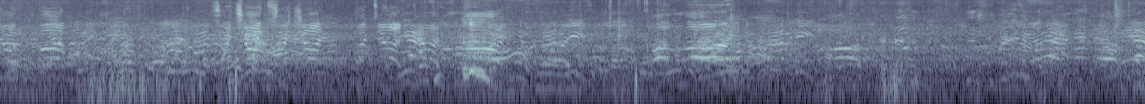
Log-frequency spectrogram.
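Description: Young men shout and call out across an open field.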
